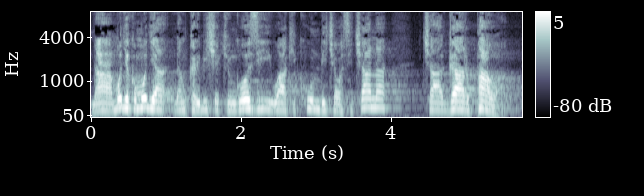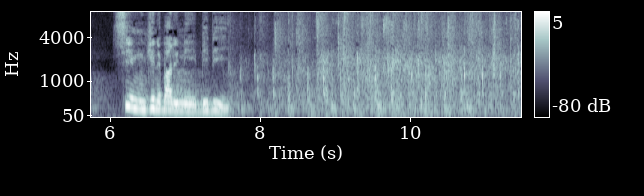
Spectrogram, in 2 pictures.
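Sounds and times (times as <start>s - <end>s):
speech: 0.0s - 8.5s
guests clapping at a school celebration of girls' achievements: 7.5s - 11.4s.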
